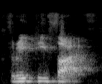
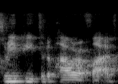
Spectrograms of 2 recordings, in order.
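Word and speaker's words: 3p⁵: the piece of showers this is pronounced 3p5 not three P to the power of five simply 3p5 okay means five electrons deep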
